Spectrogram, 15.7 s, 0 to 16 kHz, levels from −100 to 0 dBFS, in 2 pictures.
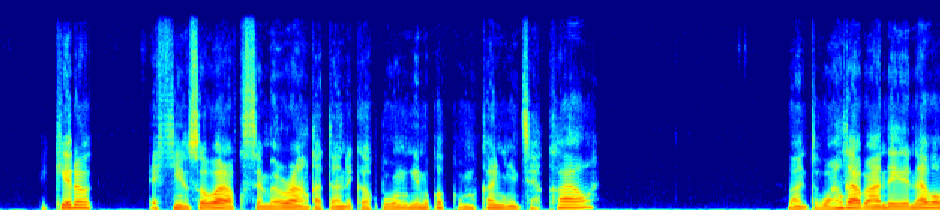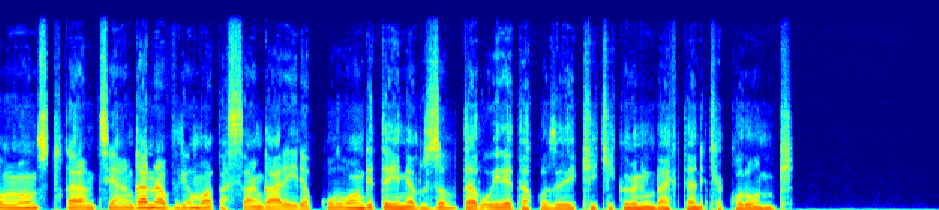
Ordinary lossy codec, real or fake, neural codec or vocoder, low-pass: none; real; none; 14.4 kHz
